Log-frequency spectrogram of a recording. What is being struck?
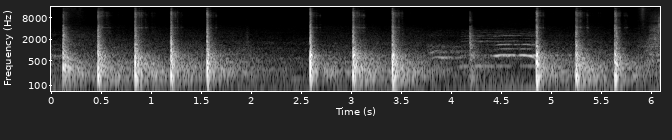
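Aluminum semi-trailer cargo box wall.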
